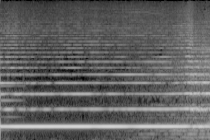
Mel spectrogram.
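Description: A conch shell (shankha) blown in one long, steady note, as at a Hindu puja.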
